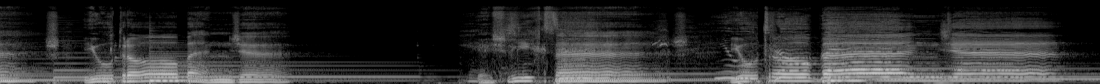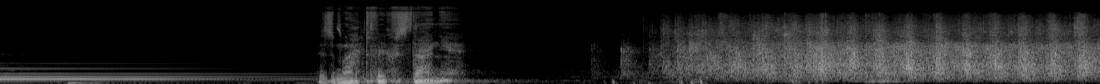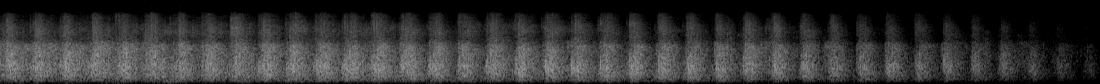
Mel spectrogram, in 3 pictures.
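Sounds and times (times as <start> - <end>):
rhythmic clapping in unison: 16.8 - 33.0
audience applause: 16.9 - 33.0.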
